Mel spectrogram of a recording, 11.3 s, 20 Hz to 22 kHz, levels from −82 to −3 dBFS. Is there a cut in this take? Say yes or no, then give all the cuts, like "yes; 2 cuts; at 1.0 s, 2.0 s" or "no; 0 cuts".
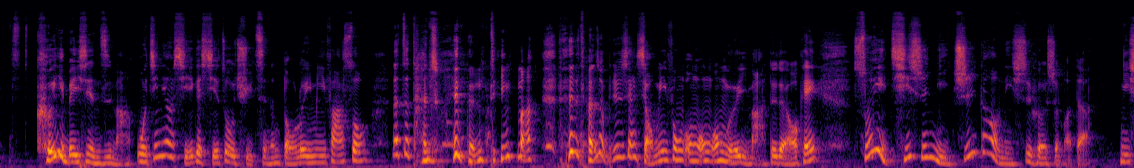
no; 0 cuts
